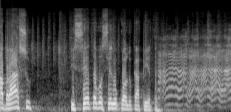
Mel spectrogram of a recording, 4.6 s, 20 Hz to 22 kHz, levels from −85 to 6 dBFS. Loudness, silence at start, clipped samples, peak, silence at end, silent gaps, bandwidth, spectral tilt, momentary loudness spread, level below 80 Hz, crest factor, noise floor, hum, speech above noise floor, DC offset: -11 LUFS; 0 s; 0.5%; 0 dBFS; 0 s; none; 14.5 kHz; -6 dB/octave; 15 LU; -42 dBFS; 12 dB; -39 dBFS; none; 30 dB; under 0.1%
